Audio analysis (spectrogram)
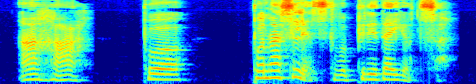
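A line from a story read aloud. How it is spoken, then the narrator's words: Hoarse, breathless sarcasm. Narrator (Russian): хрипло съязвила я, пытаясь хоть вздохнуть полной грудью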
